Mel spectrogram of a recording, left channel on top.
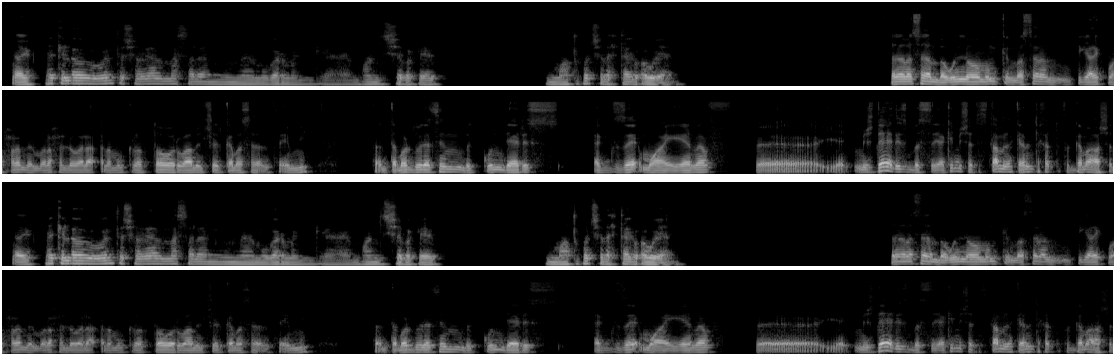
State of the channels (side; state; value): both; normal; correlation 0.05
